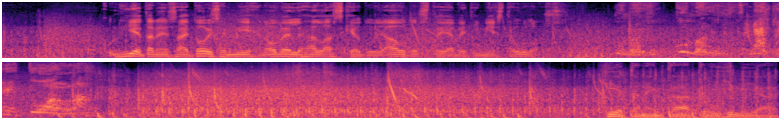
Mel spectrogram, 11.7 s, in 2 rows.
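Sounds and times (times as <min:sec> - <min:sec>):
speech: 0:00.8 - 0:07.6, 0:10.4 - 0:11.6
machine gun burst: 0:06.6 - 0:11.6.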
